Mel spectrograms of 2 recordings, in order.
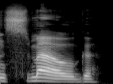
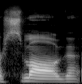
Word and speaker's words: Smaug: Let's go ahead and click on Smaug, or Smaug. I've heard it pronounced both ways, Smaug.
